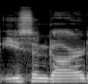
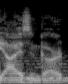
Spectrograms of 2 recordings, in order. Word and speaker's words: Isengard: uh mid-90s he did to eason guard as he pronounces it even though i think it's actually supposed to be eisenguard but whatever he did two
